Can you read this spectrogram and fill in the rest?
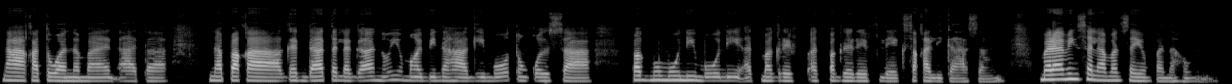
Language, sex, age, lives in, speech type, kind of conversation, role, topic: Filipino, female, 30-34, Philippines, conversation, podcast, host, Paano mo ginagamit ang kalikasan para magmuni-muni?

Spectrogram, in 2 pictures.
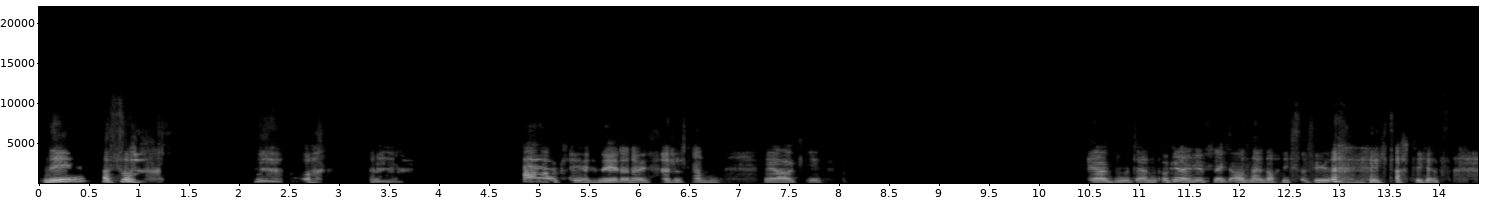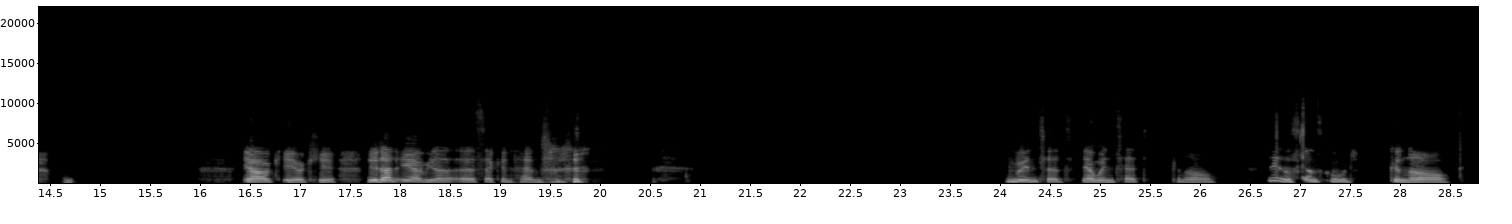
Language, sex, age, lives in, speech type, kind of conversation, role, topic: German, female, 30-34, Germany, conversation, advice, advisor, Wie kann ich meine Kaufentscheidung vor dem Abschluss kritischer hinterfragen?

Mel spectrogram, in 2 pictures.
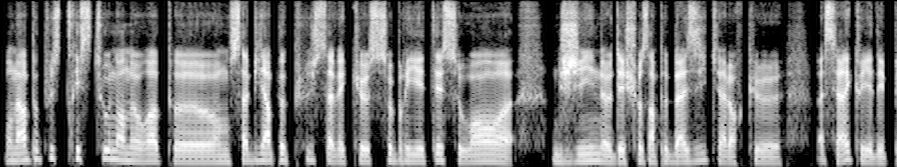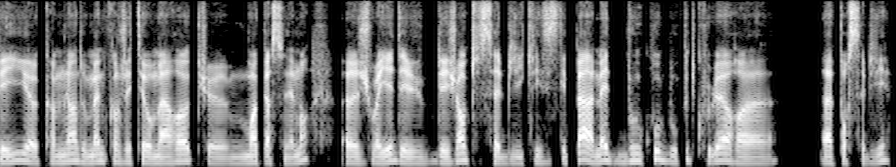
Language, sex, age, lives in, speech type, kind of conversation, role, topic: French, male, 20-24, France, conversation, podcast, host, Comment tes voyages ont-ils modifié ton style vestimentaire ?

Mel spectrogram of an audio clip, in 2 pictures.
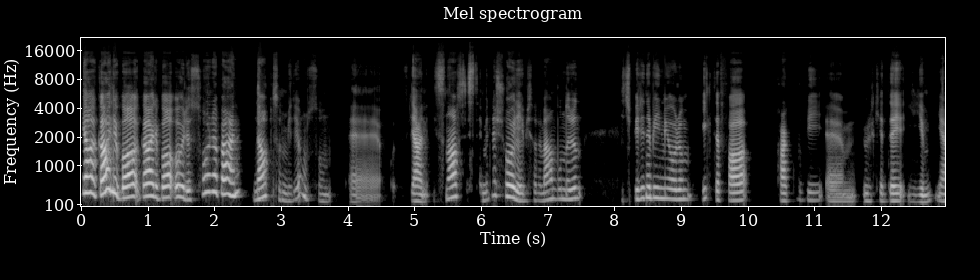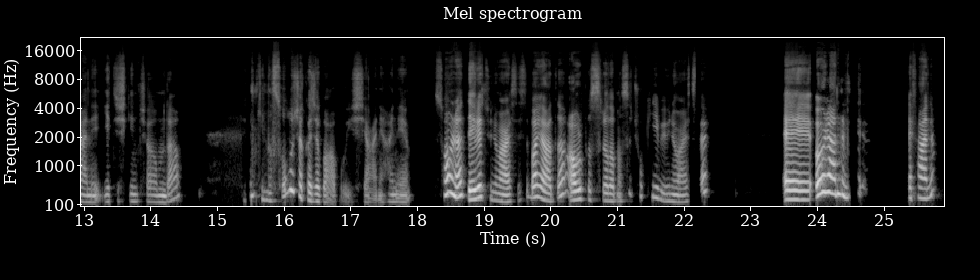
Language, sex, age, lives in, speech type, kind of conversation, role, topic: Turkish, female, 40-44, Germany, conversation, podcast, guest, Seni en çok gururlandıran an hangisiydi, anlatır mısın?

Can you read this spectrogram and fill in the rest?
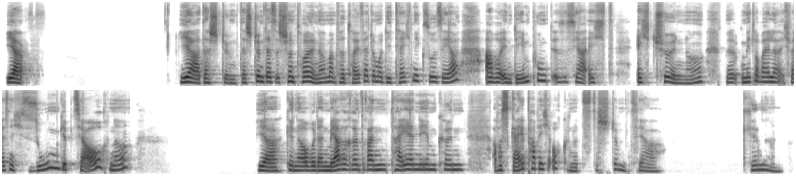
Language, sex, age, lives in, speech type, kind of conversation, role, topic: German, female, 40-44, Germany, conversation, podcast, host, Wie kann Technik dabei helfen, Familie und Beruf besser zu vereinbaren?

